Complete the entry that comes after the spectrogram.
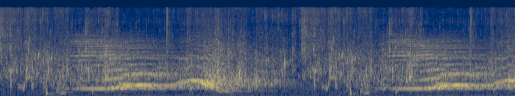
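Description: Whale calls: a held moaning tone that turns into an arching whoop, rising and then falling away, repeated in an even loop about every two and a half seconds, twice here, with a few faint clicks between.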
